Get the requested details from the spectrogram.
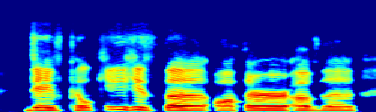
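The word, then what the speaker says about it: Dav Pilkey: One of my favorite authors, I think his name is pronounced Dave Pilkey.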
